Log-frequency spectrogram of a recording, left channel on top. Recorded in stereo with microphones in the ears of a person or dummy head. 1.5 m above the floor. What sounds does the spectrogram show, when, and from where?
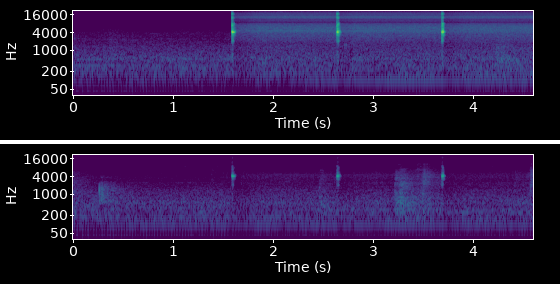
1.6 s ticking: 70° left (ahead or behind)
